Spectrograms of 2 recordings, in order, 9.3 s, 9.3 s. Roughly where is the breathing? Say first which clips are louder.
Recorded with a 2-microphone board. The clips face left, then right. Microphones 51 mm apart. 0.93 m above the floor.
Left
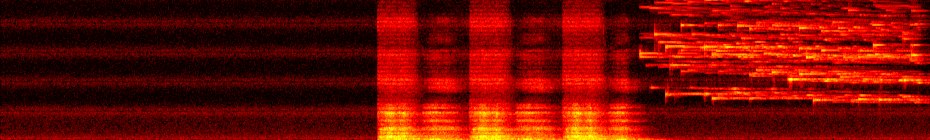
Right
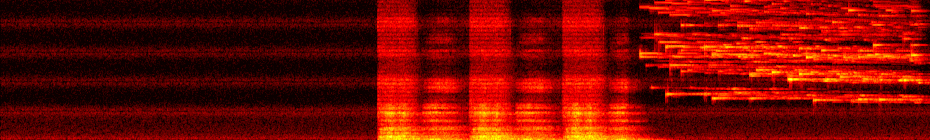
Left 3 dB; centre.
